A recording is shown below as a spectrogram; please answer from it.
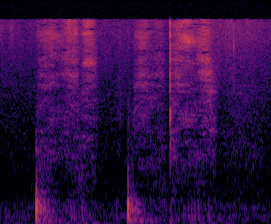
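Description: Dry-erase marker writing two digits on a whiteboard. The tip strikes the board twice, about two-thirds of a second apart, and each strike is followed by a faint, short stroke.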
